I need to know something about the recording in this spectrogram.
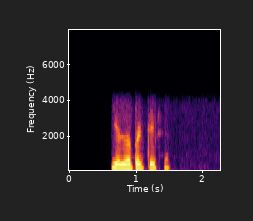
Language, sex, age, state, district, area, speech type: Hindi, female, 18-30, Bihar, Madhepura, rural, conversation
